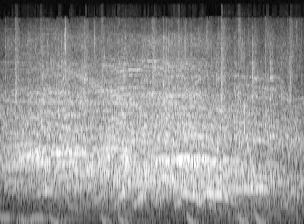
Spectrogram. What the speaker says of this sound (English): Incredible crowd here tonight.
